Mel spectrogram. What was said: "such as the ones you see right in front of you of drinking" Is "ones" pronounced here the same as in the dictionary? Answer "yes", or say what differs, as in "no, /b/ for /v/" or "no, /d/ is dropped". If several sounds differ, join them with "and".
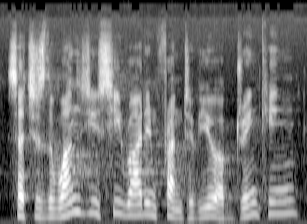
yes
